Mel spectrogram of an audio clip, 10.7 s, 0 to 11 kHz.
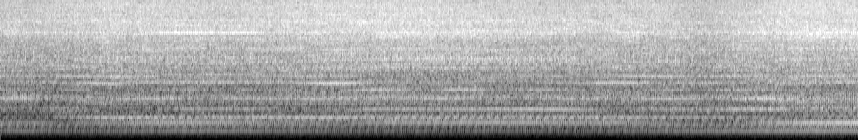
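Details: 2004 Nissan Sentra SPEC-V, 125,000 miles on body, 15,000 on rebuilt motor: thin steady whine over even idle, climbing as revs rise near the end; cause turned out to be a bad alternator.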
